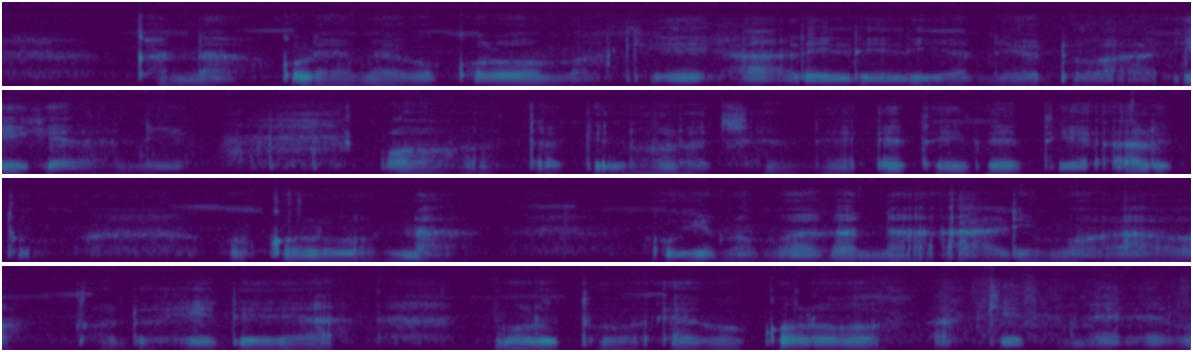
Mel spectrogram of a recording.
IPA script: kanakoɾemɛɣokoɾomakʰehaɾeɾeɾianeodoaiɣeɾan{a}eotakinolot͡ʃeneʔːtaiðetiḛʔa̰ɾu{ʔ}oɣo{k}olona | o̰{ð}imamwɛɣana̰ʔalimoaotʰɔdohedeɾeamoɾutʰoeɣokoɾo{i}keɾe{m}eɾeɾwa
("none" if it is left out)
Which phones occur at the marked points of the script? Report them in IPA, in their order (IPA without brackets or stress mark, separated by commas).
i, t, k, ɣ, a, m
